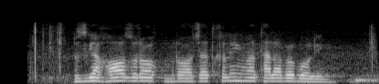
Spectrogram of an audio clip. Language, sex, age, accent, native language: Uzbek, male, 25-34, Samarqand, Uzbek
